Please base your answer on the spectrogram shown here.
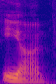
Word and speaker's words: E.ON: So it's E.ON.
